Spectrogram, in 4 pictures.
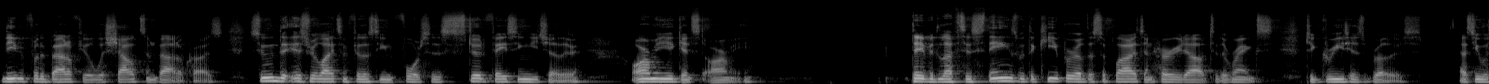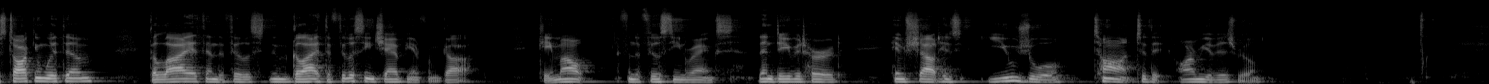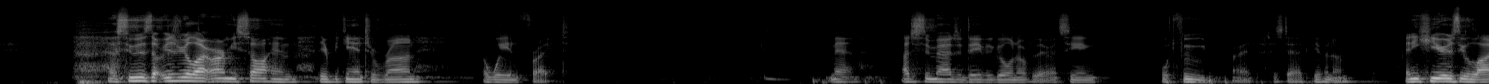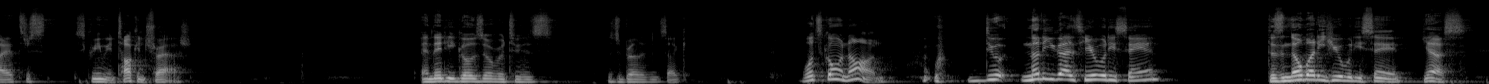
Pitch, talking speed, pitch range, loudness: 125 Hz, 150 wpm, 115-140 Hz, -30 LUFS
